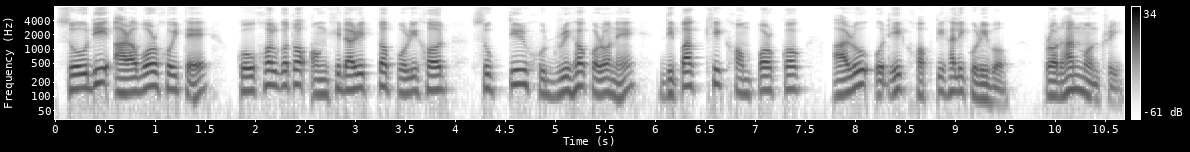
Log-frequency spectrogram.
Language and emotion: Assamese, neutral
